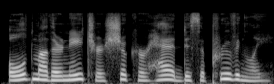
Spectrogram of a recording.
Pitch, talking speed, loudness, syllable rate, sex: 195 Hz, 155 wpm, -16 LUFS, 5.5 syllables/s, female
